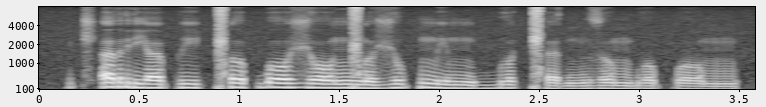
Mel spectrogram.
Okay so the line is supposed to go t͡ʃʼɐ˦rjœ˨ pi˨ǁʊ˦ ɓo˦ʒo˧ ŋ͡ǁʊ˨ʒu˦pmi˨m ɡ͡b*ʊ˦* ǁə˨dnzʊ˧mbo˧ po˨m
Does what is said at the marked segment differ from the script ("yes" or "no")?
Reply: yes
